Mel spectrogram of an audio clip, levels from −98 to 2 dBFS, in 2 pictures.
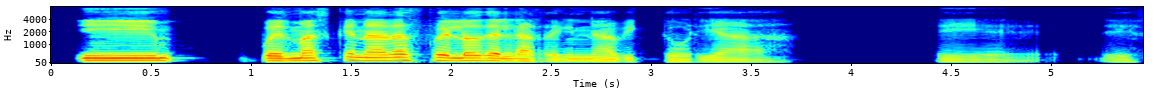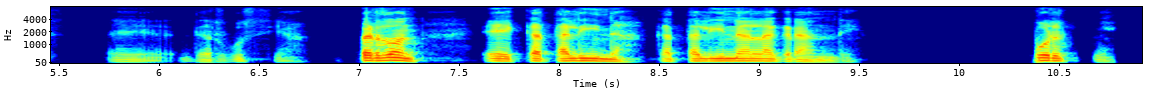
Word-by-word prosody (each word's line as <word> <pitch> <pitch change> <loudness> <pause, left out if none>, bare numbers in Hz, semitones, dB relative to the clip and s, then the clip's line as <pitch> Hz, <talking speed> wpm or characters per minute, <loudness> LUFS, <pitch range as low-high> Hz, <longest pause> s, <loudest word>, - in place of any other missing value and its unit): Y 135 0 +3 0.3
pues, 130 -2 +1
más 135 0 0
que 165 +4 -5
nada, 150 +2 +2
fue 150 -1 -1
lo 135 0 +1
de 130 -1 +1
la 115 -2 -3
Reina 110 0 -9
Victoria, 95 -4 -14 0.7
de 90 -3 -18 0.3
de 100 -3 -18 0.3
este, 95 -1 -19
de 95 -2 -17
Rusia, 105 +6 -22 0.2
perdón, 140 -3 +6 0.3
eh, 120 -2 -1
Catalina, 120 -5 +1
Catalina 120 +2 0
la 120 -1 +1
Grande. 90 -7 -7 0.8
¿Por - - +2
qué? - - -22
115 Hz, 130 wpm, -20 LUFS, 95-135 Hz, 0.8 s, perdón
